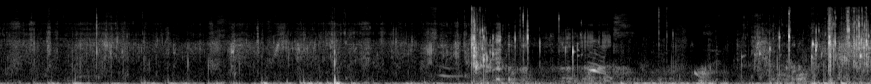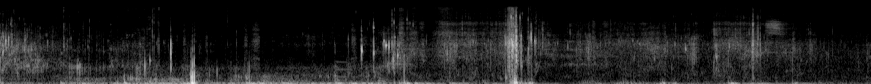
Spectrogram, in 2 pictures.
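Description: Hands paddle and splash through water close by.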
